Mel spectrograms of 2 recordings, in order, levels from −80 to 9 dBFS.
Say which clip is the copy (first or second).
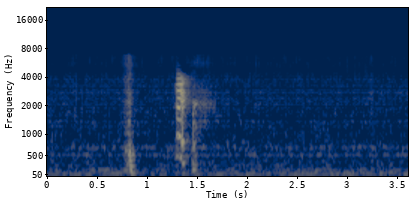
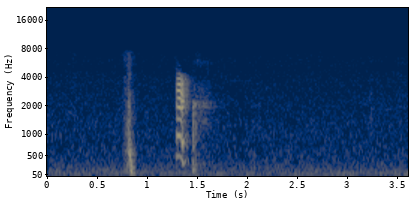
first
